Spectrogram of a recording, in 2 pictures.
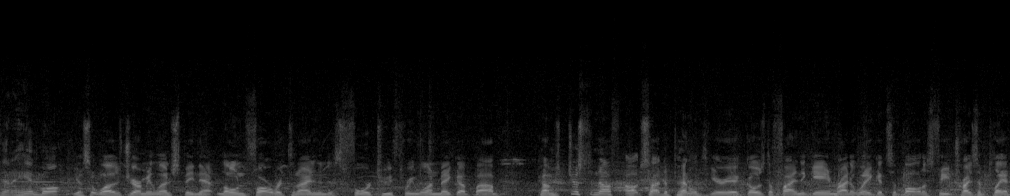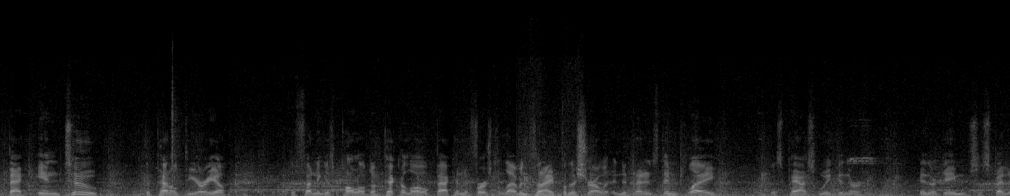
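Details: Adult male sports commentator; normal fluent speech.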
